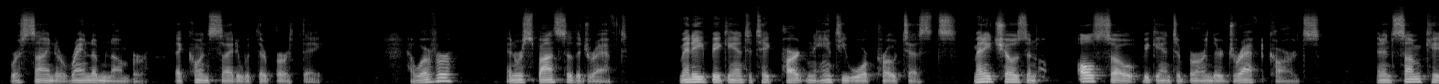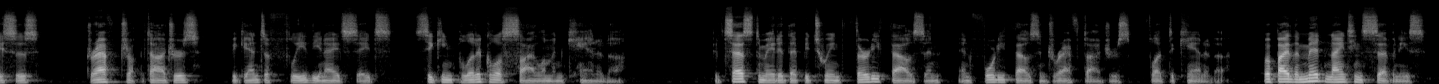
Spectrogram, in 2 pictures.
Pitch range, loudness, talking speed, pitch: 90-120 Hz, -26 LUFS, 140 wpm, 100 Hz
